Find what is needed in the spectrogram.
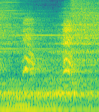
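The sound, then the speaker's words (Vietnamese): A flock of crows circling in the sky over graves gives two harsh caws, about a second apart, above a steady background hum. “từ đâu xuất hiện một đàn quạ cứ bay lòng vòng quanh trên bầu trời kêu gọi thảm thiết”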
